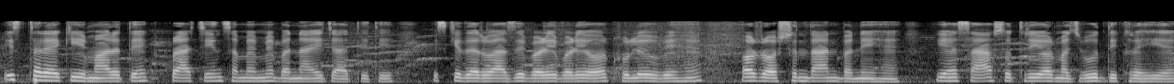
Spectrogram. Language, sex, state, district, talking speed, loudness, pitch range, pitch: Hindi, female, Bihar, Darbhanga, 155 wpm, -17 LUFS, 145-165 Hz, 150 Hz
